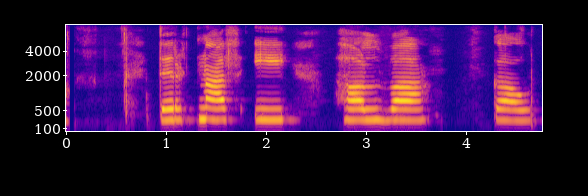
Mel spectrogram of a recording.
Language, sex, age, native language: Icelandic, male, 8, Czech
